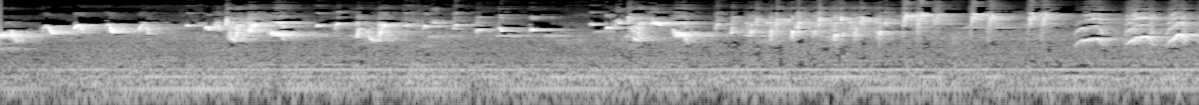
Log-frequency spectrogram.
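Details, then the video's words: White-rumped shama, long-tailed type, singing in full flow as it bows repeatedly in a judge-saluting show posture; quick varied whistles and trills run into continuous high, scratchy, rapid-fire phrases with steady faint background hum. "Murai batu nembak sambil sujut"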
